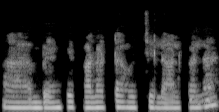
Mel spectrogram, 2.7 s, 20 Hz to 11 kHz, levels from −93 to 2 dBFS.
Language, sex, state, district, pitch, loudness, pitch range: Bengali, female, West Bengal, North 24 Parganas, 160 Hz, -28 LUFS, 160-170 Hz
